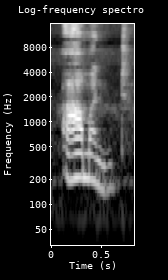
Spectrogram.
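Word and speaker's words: almond: आमंड, आमंड, इसमें L silent, आमंड।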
